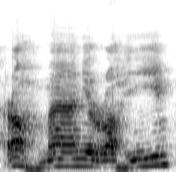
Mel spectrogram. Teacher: Sedangkan ha yang ini baca Rahmanirrahim, itu ha letaknya berada di aqsal halq, di pangkal sini letaknya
